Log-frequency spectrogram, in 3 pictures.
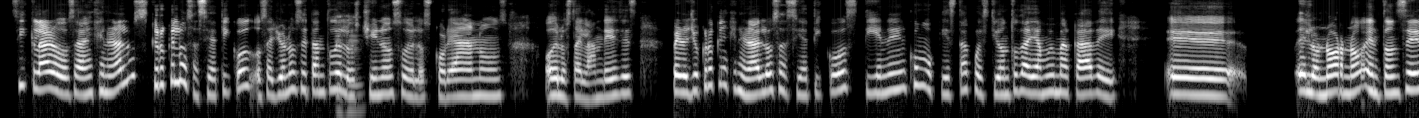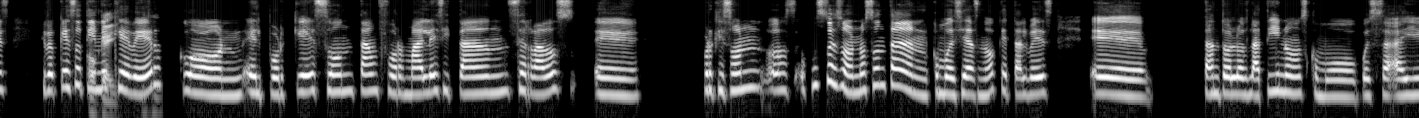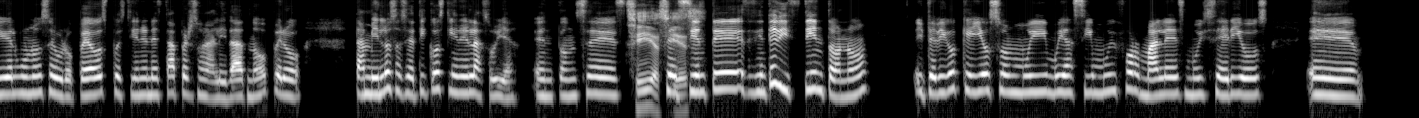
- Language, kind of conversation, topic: Spanish, podcast, ¿Qué papel juega el idioma en tu identidad?
- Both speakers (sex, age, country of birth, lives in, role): female, 20-24, Mexico, Mexico, guest; male, 50-54, Mexico, Mexico, host
- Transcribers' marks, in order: none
